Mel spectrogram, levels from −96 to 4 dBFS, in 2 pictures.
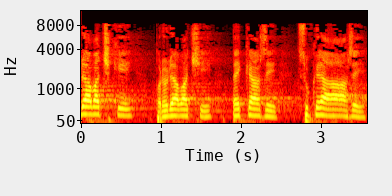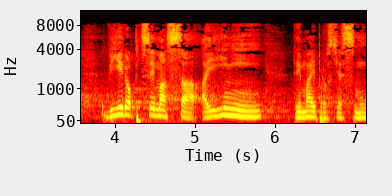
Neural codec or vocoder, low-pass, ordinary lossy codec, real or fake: vocoder, 44.1 kHz, 128 mel bands every 512 samples, BigVGAN v2; 10.8 kHz; MP3, 32 kbps; fake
